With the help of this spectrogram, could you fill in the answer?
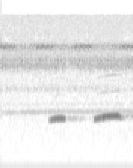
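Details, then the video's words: Two clear, mellow whistles from an undulated tinamou in the sertão of Brazil, each level and drawn out, the second longer, over a faint background hum of insects. "CANTO do JAÓ (CRYPTURELLUS UNDULATUS), UNDULATED TINAMOU"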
